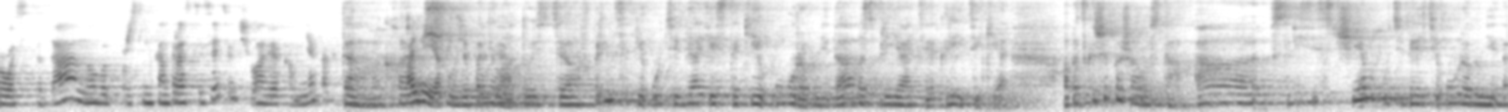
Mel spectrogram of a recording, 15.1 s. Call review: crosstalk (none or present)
present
